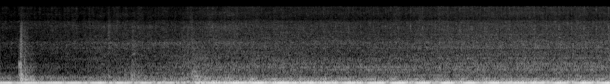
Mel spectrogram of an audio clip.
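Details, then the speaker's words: Abandoned Cadillac CTS-V with a cammed LS V8, good oil pressure and no lifter noise: deep, steady burble at idle with light throttle blips, smooth with no knocks or misses; likely Flowmaster exhaust; the engine is healthy. "good sounds healthy sounds like every other ls i've ever owned"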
